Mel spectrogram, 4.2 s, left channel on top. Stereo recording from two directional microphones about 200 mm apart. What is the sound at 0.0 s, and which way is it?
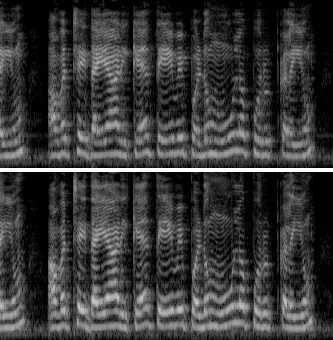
A woman's voice, 55° right (ahead or behind).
